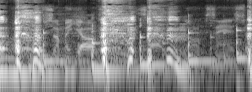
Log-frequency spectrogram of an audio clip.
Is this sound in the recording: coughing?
yes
